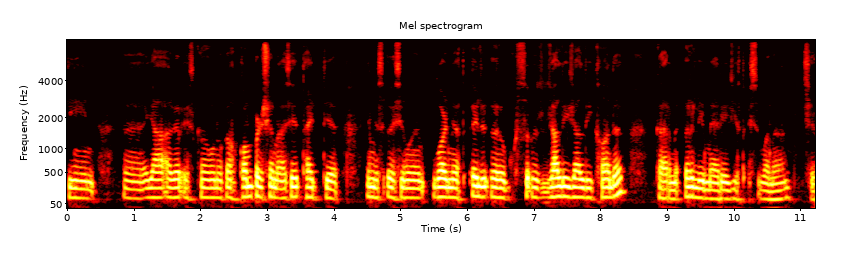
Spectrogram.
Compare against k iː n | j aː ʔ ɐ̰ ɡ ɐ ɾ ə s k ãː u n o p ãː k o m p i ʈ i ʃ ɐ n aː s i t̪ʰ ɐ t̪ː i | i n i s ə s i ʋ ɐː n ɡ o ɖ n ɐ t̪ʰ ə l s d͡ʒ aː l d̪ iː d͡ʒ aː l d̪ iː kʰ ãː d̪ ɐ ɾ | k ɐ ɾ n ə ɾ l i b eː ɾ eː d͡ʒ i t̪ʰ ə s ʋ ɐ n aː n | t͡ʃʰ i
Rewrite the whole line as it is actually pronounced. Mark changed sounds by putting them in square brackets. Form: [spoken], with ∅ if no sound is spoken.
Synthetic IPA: k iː n | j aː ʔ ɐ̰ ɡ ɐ ɾ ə s k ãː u n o [k] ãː k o m p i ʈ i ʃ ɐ n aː s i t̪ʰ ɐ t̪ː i | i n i s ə s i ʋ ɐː n ɡ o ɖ n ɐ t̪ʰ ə l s d͡ʒ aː l d̪ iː d͡ʒ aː l d̪ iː kʰ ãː d̪ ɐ ɾ | k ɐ ɾ n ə ɾ l i [m] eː ɾ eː d͡ʒ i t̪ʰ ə s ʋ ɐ n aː n | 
